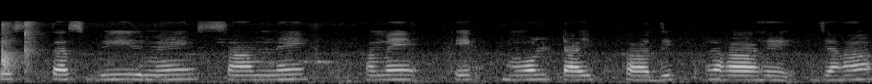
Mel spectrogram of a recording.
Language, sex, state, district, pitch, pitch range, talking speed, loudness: Hindi, female, Uttar Pradesh, Hamirpur, 220 Hz, 210-225 Hz, 95 wpm, -25 LUFS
